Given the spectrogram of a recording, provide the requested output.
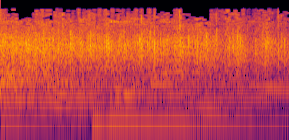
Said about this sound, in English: Give Jesus another big hand clap of praise. My goodness, let's wake up here tonight.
